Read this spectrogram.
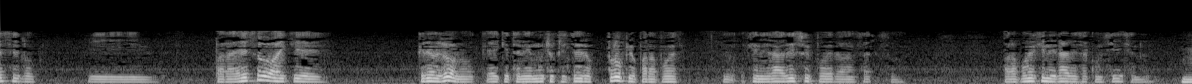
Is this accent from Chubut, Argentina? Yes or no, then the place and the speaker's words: yes; Comodoro Rivadavia, Chubut, Argentina; Yo nací y me crié en Comodoro, que es muy difícil vivir ahí.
